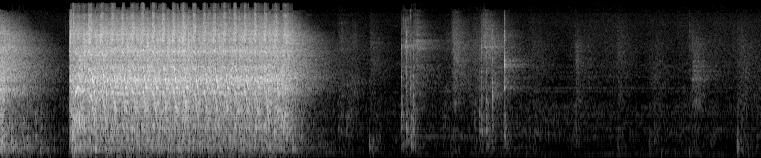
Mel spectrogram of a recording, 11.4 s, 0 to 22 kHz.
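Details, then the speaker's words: 2009–2010 Ford Ranger / Mazda BT-50 3.0 turbo diesel cranks evenly for about three seconds without catching, with misfire and fuel-leak codes stored and low fuel pressure found; crank, no start. "The car doesn't start. I try to crank it. Nothing's happening."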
